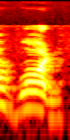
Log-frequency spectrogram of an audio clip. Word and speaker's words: warn: next word है हमारा वॉर्न, WARN, वॉर्न, ठीक है, इसे वॉर्न पढ़ेंगे, वॉर्न, आर जो है इसमें हल्का सा प्रोनाउंसिएशन मीन साइलेंट होगा, वॉर्न, वॉर्न, ठीक है,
